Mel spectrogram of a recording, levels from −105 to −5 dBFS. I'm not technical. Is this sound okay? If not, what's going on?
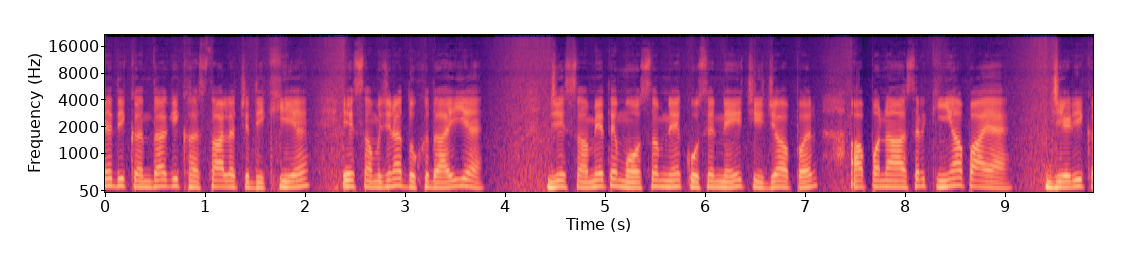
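No. Throughout the speech there is gain pumping. The level of the recording keeps rising and falling on its own, pulled down each time the talker speaks. The swing is large, and loud and quiet passages end up squashed toward the same level. The likely cause is the microphone input set far too high, with an automatic limiter repeatedly pulling it back down. The room noise itself is faint and part of the recording.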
